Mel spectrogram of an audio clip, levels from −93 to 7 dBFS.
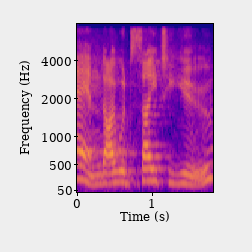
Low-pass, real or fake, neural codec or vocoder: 7.2 kHz; real; none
